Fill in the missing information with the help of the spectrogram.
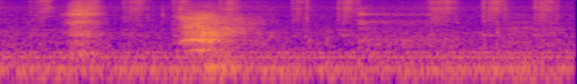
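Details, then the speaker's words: A single muffled sneeze from a man in the background of a quiet room with a steady low hum. "Sorry if you can hear that. That's my husband sneezing in the background."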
